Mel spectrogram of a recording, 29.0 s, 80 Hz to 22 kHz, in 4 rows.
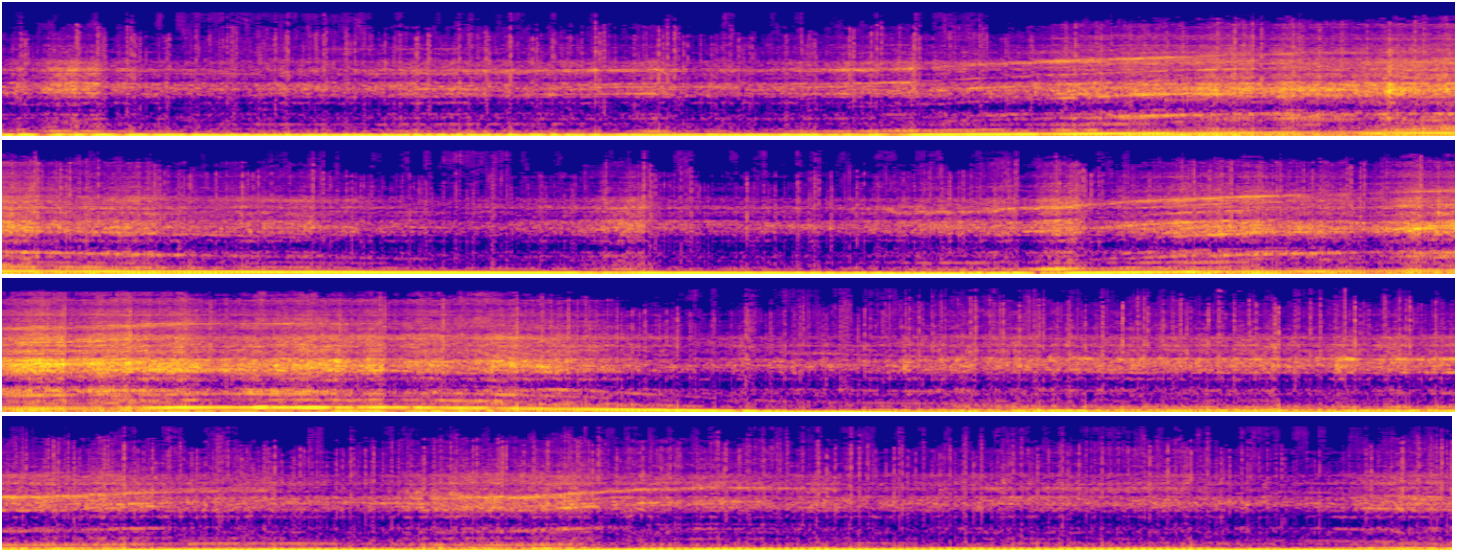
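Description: Motorcycle engine heard on board while riding: a steady note that rises and falls twice as the rider accelerates and eases off, then settles to a lower steady note after about 18 seconds.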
